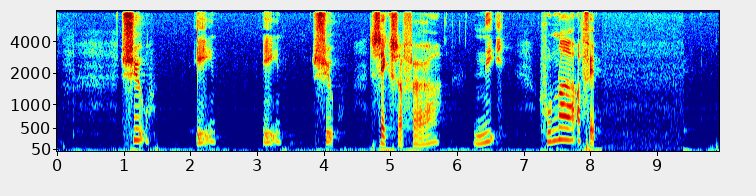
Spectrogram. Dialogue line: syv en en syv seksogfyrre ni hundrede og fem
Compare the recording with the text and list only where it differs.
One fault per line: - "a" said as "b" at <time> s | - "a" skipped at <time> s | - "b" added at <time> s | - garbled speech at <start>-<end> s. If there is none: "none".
none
